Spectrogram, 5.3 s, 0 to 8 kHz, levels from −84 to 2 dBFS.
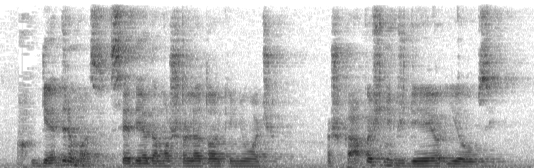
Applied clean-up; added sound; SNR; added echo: none; Breathing; 19 dB; reverberation time 0.8 s.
